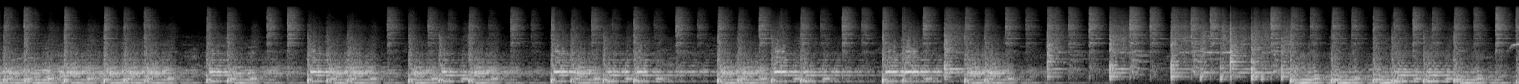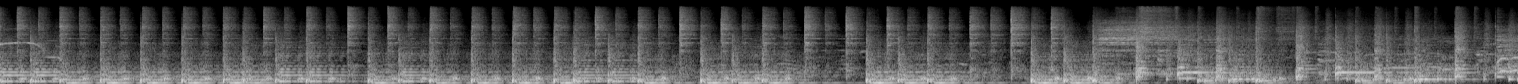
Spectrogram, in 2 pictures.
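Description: Live drum kit played fast in a drum and bass groove, busy snare and bass drum with rimshots, over a deep sustained bass line. The groove drops out briefly near the middle and then picks up again.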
